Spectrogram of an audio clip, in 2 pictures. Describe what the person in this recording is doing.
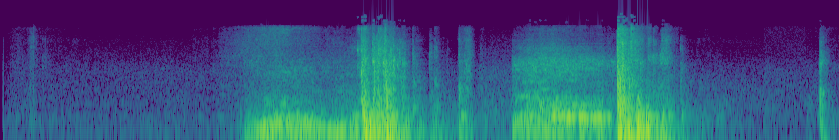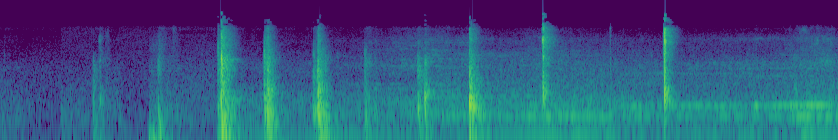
I was done with putting my clothes on. So I closed my drawers and walked towards my living room. Then I turned on the light in the living room and off in the Hallway.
